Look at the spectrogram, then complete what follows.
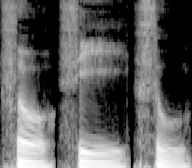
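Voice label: "thothithu", concatenated syllables; Affixing experiment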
